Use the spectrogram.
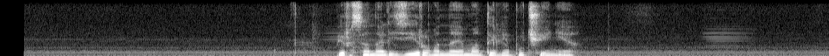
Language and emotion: Russian, neutral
